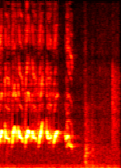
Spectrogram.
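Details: Orange-headed thrush in ngeplong therapy song with natural rain: a single quick warbled whistle phrase, fluttering high then dropping, followed by a faint click and soft background hiss.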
